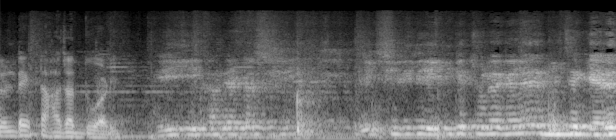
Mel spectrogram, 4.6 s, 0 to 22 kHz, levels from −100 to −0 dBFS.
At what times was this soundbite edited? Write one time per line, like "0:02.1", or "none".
0:01.0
